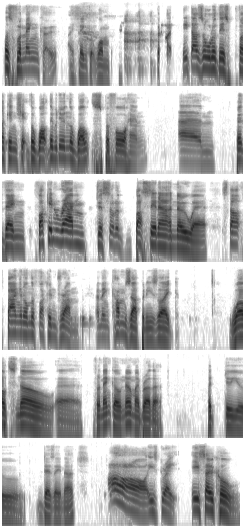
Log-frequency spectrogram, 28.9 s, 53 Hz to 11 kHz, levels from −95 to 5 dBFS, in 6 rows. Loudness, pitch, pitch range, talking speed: -20 LUFS, 125 Hz, 105-150 Hz, 140 wpm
